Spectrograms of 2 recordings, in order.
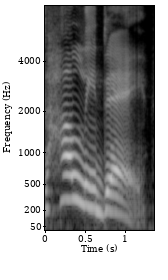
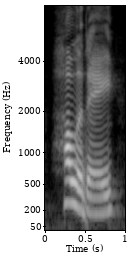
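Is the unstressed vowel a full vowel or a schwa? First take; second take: full vowel; schwa. First: The unstressed vowel is a full vowel. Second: The unstressed vowel is reduced to schwa. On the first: The speaker calls it wrong. "they pronounce the vowel sound that is associated with a vowel letter" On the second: The speaker calls it right. "All had the same sound, the schwa sound"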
